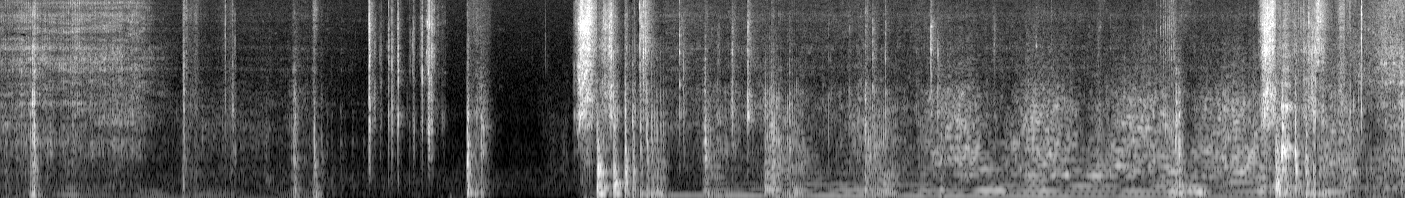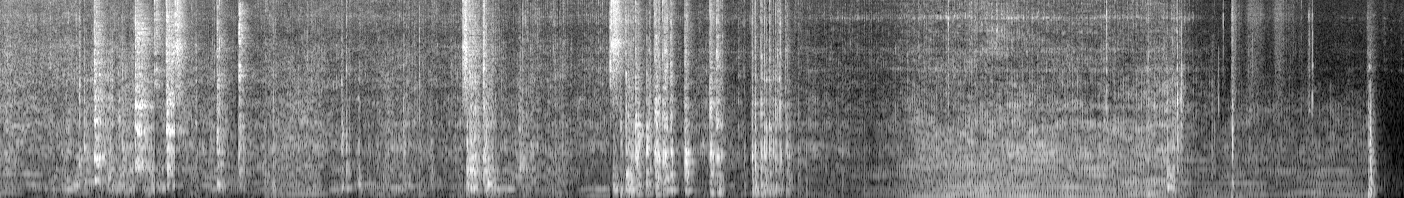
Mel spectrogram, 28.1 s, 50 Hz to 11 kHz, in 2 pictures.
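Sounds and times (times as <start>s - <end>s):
spinning tops whirring hum: 0.0s - 2.6s, 6.3s - 27.8s
spinning tops clacking: 13.9s - 22.2s.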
